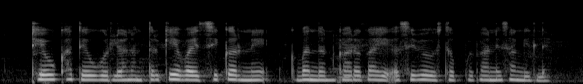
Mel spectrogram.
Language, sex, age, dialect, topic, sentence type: Marathi, female, 31-35, Standard Marathi, banking, statement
